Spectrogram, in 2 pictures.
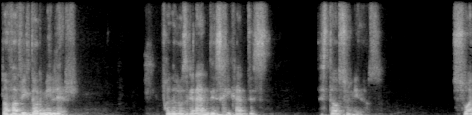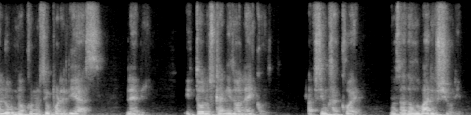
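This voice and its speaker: A man's voice: medium pitch, level tone, unhurried, pauses often, darkish tone, roomy sound. A man giving an emotional religious talk, telling stories and urging his listeners to listen. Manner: fervent, pleading with listeners, acts out quoted voices. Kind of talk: emotional religious storytelling sermon.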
